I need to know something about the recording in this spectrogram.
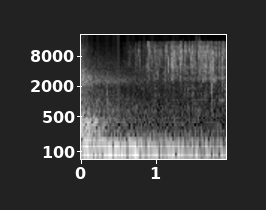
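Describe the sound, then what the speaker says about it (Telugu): Water runs steadily from a broken household tap that will not shut off, a continuous close splashing flow with no talking. "నువ్వెంత కట్టినా ట్యాప్ ఆగదమ్మా, అది రిపేర్లో ఉంది"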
